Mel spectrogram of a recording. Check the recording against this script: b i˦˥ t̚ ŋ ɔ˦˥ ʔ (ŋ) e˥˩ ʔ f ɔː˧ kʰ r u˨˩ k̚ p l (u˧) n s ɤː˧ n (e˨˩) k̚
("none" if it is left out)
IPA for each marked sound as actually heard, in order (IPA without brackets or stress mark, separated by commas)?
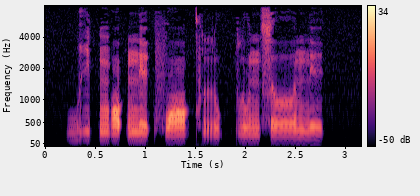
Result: n, u˧, e˨˩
